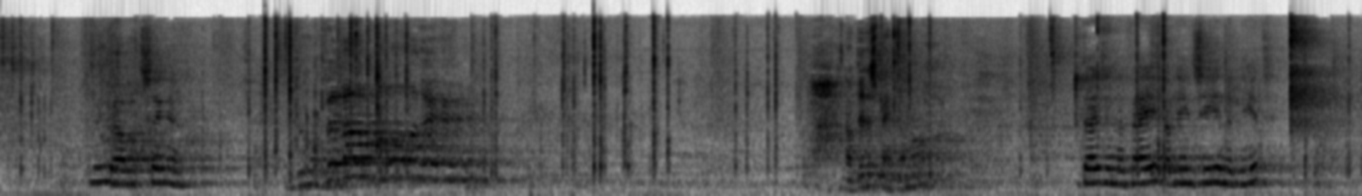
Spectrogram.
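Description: A woman talks loudly and with animation close by.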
